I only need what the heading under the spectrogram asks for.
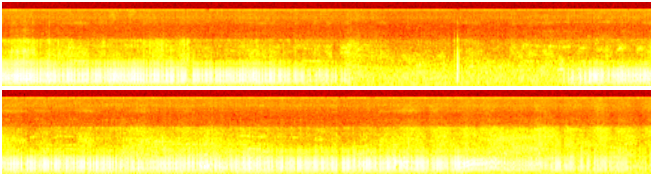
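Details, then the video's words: Domestic cat growling in annoyance while being petted: long, even, throaty growls separated by a short quiet gap with a single tap, the growling continuing steadily afterward. "Suara Kucing Marah Saat Tidak Suka Dibelai"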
